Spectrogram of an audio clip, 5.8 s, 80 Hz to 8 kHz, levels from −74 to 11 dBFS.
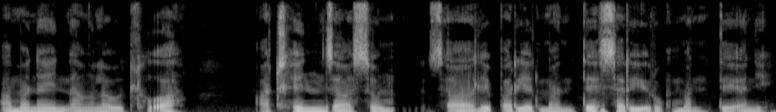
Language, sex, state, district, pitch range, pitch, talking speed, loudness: Mizo, male, Mizoram, Aizawl, 85-95 Hz, 85 Hz, 205 wpm, -18 LUFS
